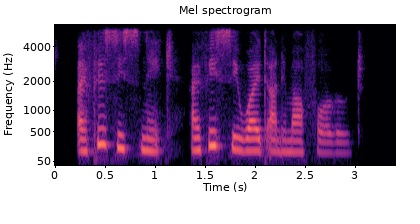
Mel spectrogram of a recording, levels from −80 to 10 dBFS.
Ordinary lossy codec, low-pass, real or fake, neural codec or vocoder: Opus, 24 kbps; 5.4 kHz; fake; codec, 16 kHz, 0.5 kbps, X-Codec, WavLM features, trained on Multilingual LibriSpeech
